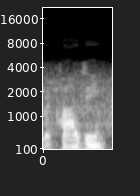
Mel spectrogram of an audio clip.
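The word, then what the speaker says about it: Rakoczy: Prince of the House of Rakazi. That's how Mother pronounced it, Rakazi.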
